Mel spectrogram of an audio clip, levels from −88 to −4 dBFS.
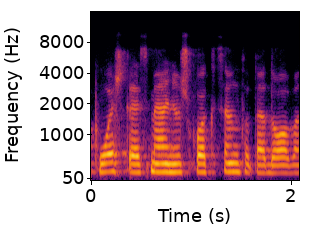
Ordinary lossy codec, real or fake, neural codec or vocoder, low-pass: Opus, 16 kbps; fake; codec, 16 kHz, 4 kbps, X-Codec, HuBERT features, trained on LibriSpeech; 7.2 kHz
